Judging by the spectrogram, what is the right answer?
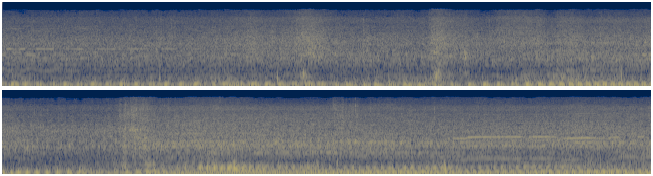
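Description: Motorcycle engine running at low speed, with occasional knocks and rattles as the bike rolls over a rough dirt path.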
